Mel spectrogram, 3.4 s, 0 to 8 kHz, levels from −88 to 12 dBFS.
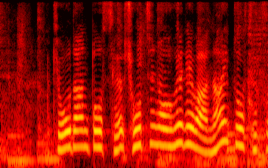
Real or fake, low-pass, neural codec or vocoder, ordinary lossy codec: fake; none; codec, 16 kHz, 4 kbps, FreqCodec, smaller model; none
